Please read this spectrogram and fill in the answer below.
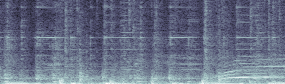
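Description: Music with a steady beat playing from the Rent-A-Dog arcade treadmill machine, over a run of clattering knocks from the moving belt and the walking mechanical dog. Near the end a whining tone rises and holds.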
